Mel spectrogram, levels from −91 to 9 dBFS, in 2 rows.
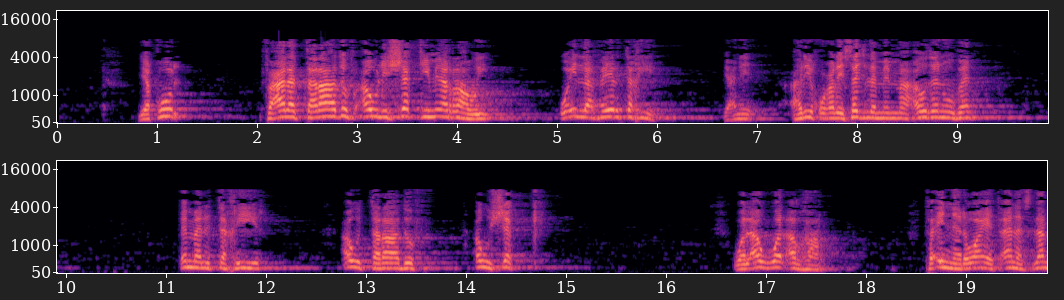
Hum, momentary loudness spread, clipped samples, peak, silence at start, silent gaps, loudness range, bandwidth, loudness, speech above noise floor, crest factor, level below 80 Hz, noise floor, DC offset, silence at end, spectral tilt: none; 19 LU; under 0.1%; 0 dBFS; 0.8 s; none; 8 LU; 8 kHz; -18 LUFS; 58 dB; 20 dB; -66 dBFS; -75 dBFS; under 0.1%; 0 s; -5.5 dB/octave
